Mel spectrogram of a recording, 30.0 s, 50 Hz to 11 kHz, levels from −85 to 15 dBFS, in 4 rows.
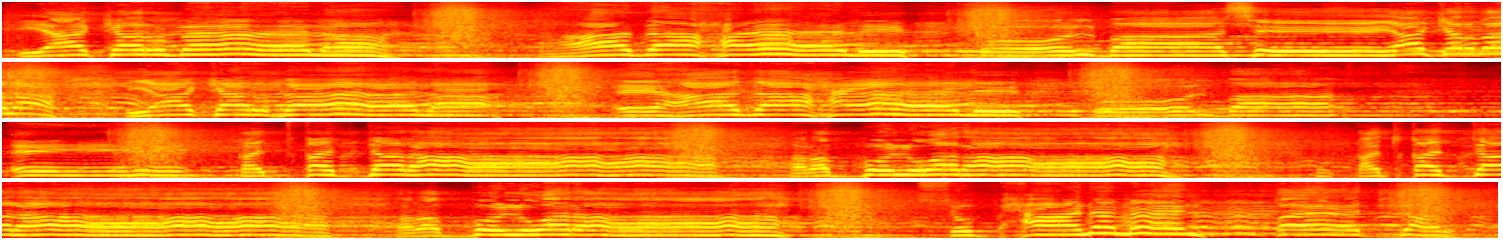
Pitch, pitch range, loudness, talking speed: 250 Hz, 230-270 Hz, -10 LUFS, 45 wpm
